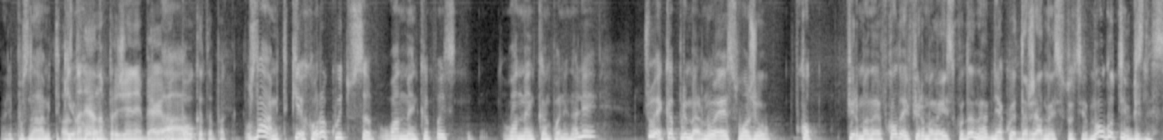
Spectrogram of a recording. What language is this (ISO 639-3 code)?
bul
